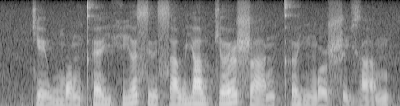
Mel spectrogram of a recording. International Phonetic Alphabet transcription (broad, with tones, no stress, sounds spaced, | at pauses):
c e˨˩˨ w m ɔ˨˩ ŋ t̪ʰ ɛ˧ j h i˧˥ ə̯ s ɨ˨˩ s a˧˥ w j a˧ w c əː˧˥ ʂ aː˨˩˨ ŋ t̪ʰ ə˧ j ŋ ɔ˨˩ ʂ i˨˩˨ ɣ a˨˩˦ m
